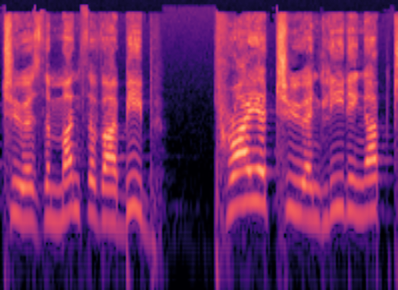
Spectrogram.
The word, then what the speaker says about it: Abib: Now that is a month referred to in the scriptures, and in particular in Deuteronomy, it's referred to as the month of Aviv. It might even be pronounced Aviv by some, but it's A-B-I-B, Abib.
